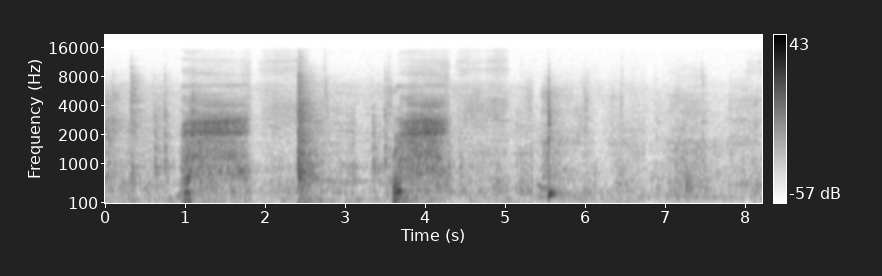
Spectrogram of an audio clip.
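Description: Two forceful breaths out, about a second each, during reps on a plate-loaded row machine, with two sharp knocks from the machine in between.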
